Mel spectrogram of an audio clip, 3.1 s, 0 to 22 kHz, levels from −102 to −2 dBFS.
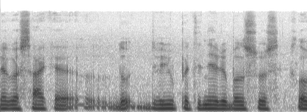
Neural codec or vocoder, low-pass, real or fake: none; 14.4 kHz; real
